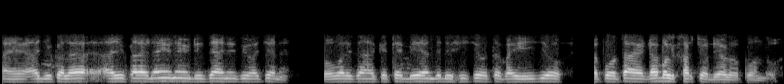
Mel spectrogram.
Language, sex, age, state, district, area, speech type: Sindhi, male, 60+, Gujarat, Junagadh, rural, conversation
